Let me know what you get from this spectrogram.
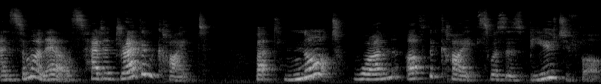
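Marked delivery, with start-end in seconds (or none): none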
